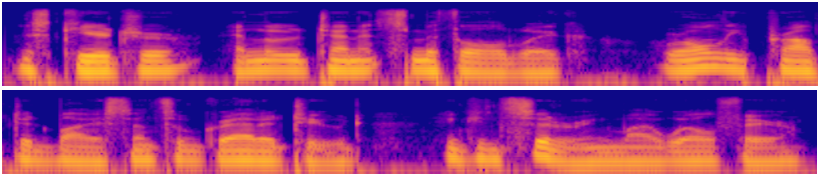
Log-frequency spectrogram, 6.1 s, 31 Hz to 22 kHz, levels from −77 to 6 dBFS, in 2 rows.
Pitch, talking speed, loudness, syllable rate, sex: 100 Hz, 175 wpm, -18 LUFS, 6.1 syllables/s, male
